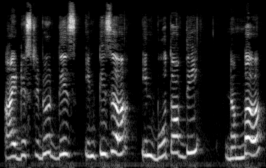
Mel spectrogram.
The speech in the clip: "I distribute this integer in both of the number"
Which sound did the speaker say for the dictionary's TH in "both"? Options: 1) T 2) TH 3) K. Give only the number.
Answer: 1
